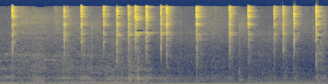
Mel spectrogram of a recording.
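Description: Metal Fight Beyblade spinning tops clinking sharply and irregularly, several times a second, as their metal wheels strike each other and the plastic stadium during a three-way battle.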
